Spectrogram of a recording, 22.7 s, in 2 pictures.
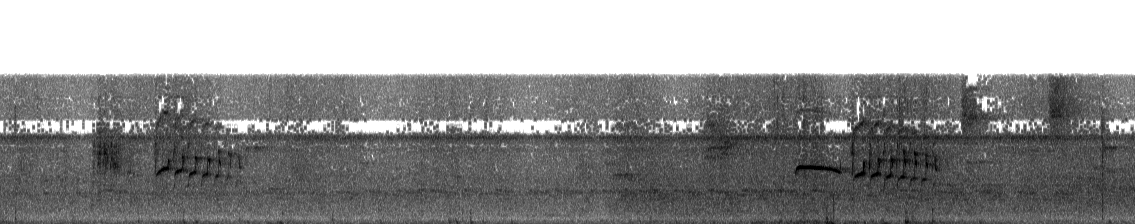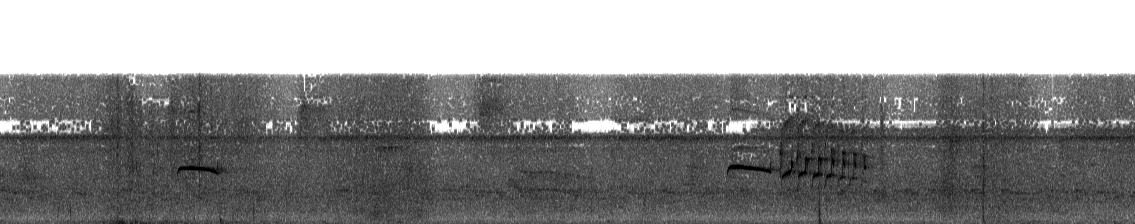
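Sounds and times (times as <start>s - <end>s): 
trilled bird notes: 0.0s - 15.0s, 15.6s - 22.7s
low background rumble: 0.0s - 22.7s
bird whistling: 0.9s - 2.9s, 7.1s - 22.7s.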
